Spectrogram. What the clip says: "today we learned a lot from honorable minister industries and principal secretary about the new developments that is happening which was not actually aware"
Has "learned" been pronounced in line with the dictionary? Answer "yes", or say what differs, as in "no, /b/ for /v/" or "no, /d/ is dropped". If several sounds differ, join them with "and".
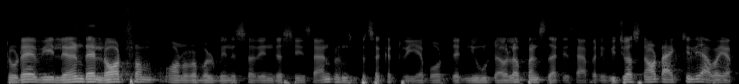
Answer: yes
